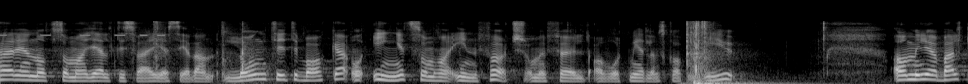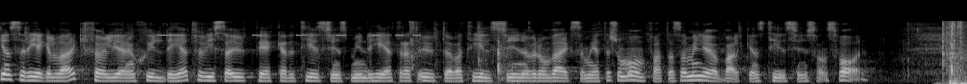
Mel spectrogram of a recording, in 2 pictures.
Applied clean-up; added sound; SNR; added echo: none; Slam; 11 dB; none.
